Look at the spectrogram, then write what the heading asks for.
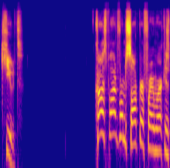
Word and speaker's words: Qt: I've never heard cutes UI framework being called cutes. I actually think it's literally pronounced cute.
